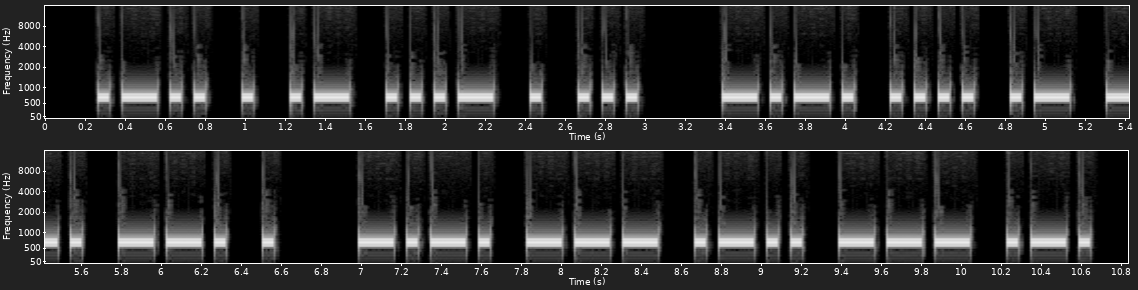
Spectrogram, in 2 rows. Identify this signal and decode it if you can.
Morse code, heard as a keyed tone, about 20 wpm, 700 Hz. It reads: LEAVES CHANGE COLOR
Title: Difficult Sentences with Hints - 20wpm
